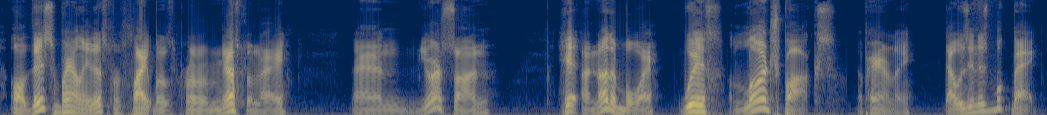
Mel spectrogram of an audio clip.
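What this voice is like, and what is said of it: Character voice without using bottom lip. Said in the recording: “I love the voice that you're using right now ... how you're just not using your bottom lip when you talk ... you relax the tongue and you don't use the bottom lip at all”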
